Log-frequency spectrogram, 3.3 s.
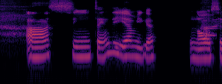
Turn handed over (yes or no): no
